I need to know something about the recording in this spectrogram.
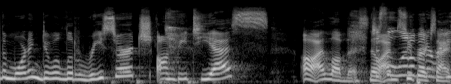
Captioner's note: chuckles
